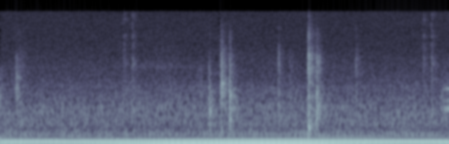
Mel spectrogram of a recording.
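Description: About five scattered, sharp clicks from computer keys and mouse as text is selected and reformatted, the loudest one about three seconds in, over a steady low electrical hum.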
